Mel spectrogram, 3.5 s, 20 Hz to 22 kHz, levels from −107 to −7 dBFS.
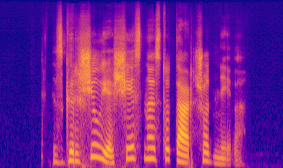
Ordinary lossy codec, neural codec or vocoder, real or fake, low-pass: none; codec, 44.1 kHz, 7.8 kbps, DAC; fake; none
